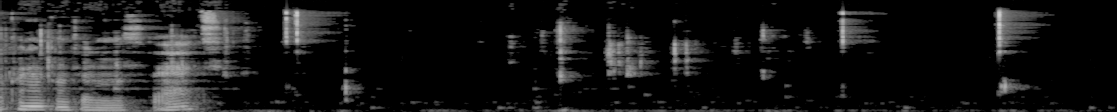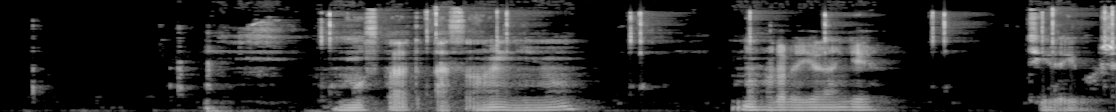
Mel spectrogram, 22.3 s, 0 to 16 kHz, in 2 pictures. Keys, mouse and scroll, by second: 0.1 click, 1.5 ctrl+KP_Add, 2.0 ctrl+KP_Add, 3.8 click, 4.5-6.4 middle drag, 7.1 KP_1, 7.7 KP_3, 9.4-11.1 drag, 12.5-13.9 middle drag, 15.4 drag, 16.5 drag, 17.1 click, 18.5 click.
